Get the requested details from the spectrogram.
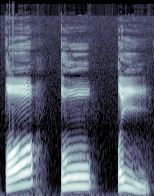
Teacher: Ta tu ti dibaca dengan tebal, ta yang berbaris di bawah.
